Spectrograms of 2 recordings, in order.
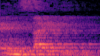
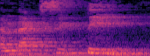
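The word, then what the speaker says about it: anxiety: ये वर्ड, ठीक है, एंजाइटी। अब ध्यान रखना इसका जो प्रोनाउंसिएशन इस वर्ड का, दिस इज नॉट एनेक्सिटी, क्योंकि आप ये सोचोगे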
